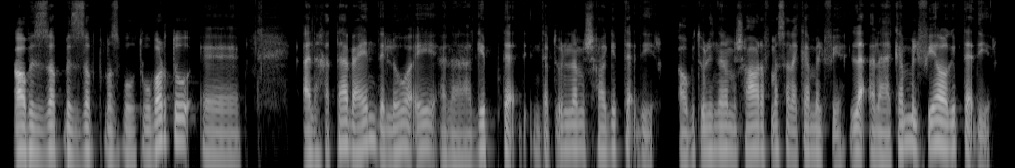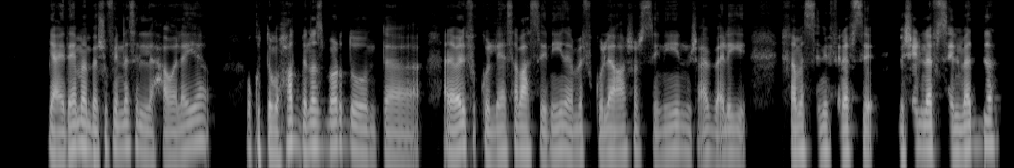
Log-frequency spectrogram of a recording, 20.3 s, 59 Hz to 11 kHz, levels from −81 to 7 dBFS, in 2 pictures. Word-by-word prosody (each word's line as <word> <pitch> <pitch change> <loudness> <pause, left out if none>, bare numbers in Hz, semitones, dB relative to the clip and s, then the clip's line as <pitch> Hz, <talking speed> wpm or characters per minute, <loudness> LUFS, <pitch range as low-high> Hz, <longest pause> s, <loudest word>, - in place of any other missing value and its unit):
آه 110 - +11
بالضبط، 110 +1 0
بالضبط، 105 +1 -3
مضبوط. 95 0 -6
وبرضه 135 +4 +2
آآ 90 -2 -5 0.6
أنا 95 0 +2
خدتها 125 +6 0
بعِند 120 +2 0
اللي 100 +1 -2
هو 120 +1 0
إيه 110 0 -3
أنا 85 -2 -7
هاجيب 115 +7 -3
تق - - -1 0.2
أنت - - -11
بتقول 110 - -7
إن 115 - -2
أنا 115 - 0
مش 110 - -3
هاجيب 110 +2 -4
تقدير، - - -7
أو 90 - -1
بتقول 100 +3 -4
إن 105 - -5
أنا 110 0 +1
مش 100 0 -4
هاعرف 110 +1 +3
مثلًا 105 -3 -3
أكمِل 100 0 -3
فيها، 85 +3 -9
لأ، 105 0 +3
أنا 95 -2 -2
هاكمِل 115 +7 -1
فيها 125 +3 +2
وهاجيب 120 -1 +4
تقدير. - - -3 0.7
يعني 90 0 +6
دايمًا 115 +4 +5
باشوف 110 +2 -1
الناس 120 +2 0
اللي 95 -4 -2
حواليَّ 105 +10 0 0.4
وكنت - - -4
مُحاط 125 +7 +4
بناس 120 0 +2
برضه 120 -3 +1
أنت 95 -1 -11 0.6
أنا - - +6
بقى - - +9
لي - - +5
في - - -8
الكُلية 100 +3 -1
7 105 +1 +4
سنين، 100 +2 -2
أنا 100 - +1
بقى 95 - -4
لي 105 - -1
في - - -8
الكُلية 95 +1 +1
10 100 +2 +1
سنين، 100 +3 -4
مش 95 - -5
عارف 100 - -1
بقى - - +2
لي 100 -2 -2 0.3
5 105 +1 +1
سنين 105 +2 -2
في 100 - +1
نفس 105 0 +2 0.3
باشيل 120 -1 +4
نفس 115 -1 +5
المادة. 120 +5 +3
105 Hz, 215 wpm, -28 LUFS, 95-115 Hz, 0.7 s, آه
